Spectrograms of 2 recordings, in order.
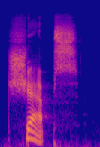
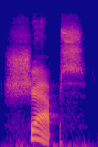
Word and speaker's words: chaps: Next is chaps or shaps. You could pronounce the beginning with a CH or an SH.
